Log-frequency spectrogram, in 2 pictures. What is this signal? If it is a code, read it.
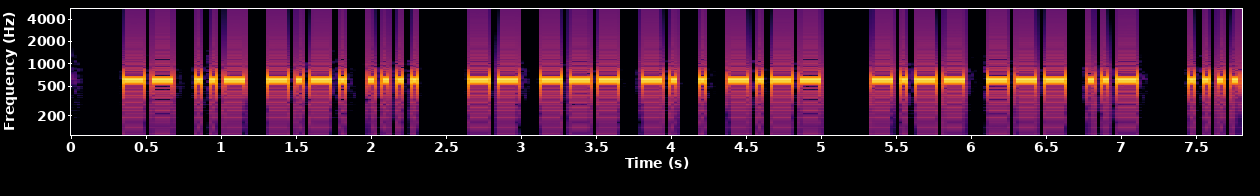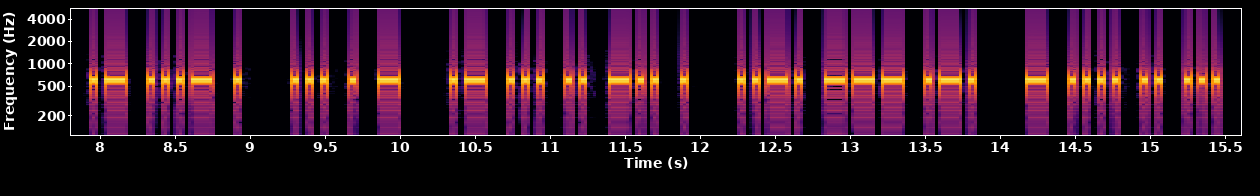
Morse code, heard as a keyed tone, about 25 wpm, 600 Hz. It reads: MUCH MONEY YOU HAVE SET ASIDE FOR THIS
